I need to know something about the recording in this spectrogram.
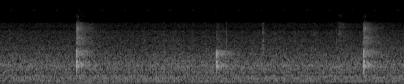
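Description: Computer mouse clicking: three sharp clicks about a second and a half apart, with a couple of fainter ticks between them, over a steady hiss.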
